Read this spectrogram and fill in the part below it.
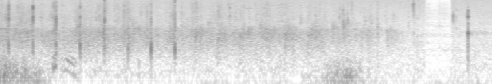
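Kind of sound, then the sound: crowd, audience applause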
